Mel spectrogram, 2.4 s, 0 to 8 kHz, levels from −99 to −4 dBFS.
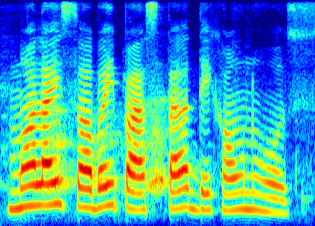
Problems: constant background noise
